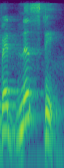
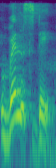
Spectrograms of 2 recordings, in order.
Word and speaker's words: Wednesday: Wednesday. We don't say wness day. We say Wednesday.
